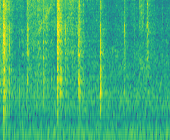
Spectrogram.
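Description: Light clicks and taps of a telescopic fishing rod being handled, its hard sections and metal guides knocking in the hand: a sharp click at the start, another about two-thirds of a second in, and a few fainter ones after.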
